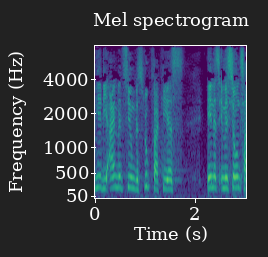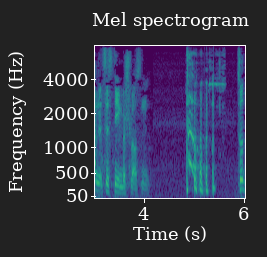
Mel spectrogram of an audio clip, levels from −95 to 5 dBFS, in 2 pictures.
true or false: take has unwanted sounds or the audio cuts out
true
